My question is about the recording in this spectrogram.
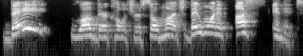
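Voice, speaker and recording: A middle-aged woman from the US is a podcast guest, speaking slowly in a fairly high voice with big swings in pitch. She recounts stories emphatically in a casual conversation, leaning heavily on "like" and "right?".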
